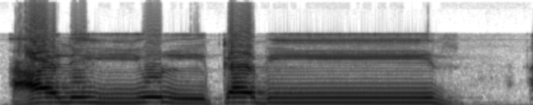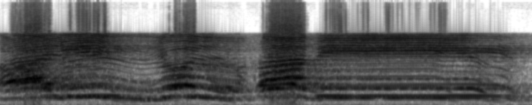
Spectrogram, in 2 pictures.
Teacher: रा बारीक और काफ भी बारीक होगा.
